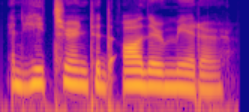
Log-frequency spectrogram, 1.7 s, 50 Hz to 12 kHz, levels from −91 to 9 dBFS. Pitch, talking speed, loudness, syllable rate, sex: 180 Hz, 255 wpm, -16 LUFS, 6.9 syllables/s, female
